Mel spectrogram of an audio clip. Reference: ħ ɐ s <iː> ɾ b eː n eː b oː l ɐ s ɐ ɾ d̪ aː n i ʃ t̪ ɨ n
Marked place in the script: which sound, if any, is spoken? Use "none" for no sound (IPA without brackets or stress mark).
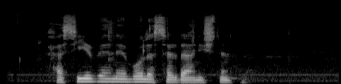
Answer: iː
